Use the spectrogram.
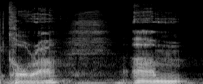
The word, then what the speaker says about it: Cora: That's why in Cora, pronounced French way, Cora, pretty much all the characters have their own perspective, and they either suspect one thing or know something.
